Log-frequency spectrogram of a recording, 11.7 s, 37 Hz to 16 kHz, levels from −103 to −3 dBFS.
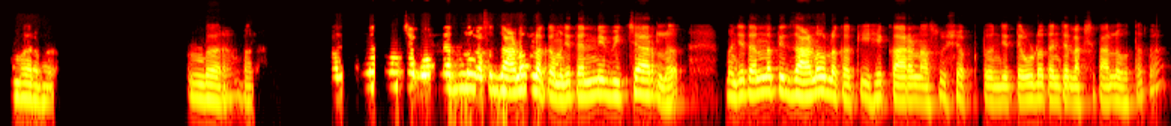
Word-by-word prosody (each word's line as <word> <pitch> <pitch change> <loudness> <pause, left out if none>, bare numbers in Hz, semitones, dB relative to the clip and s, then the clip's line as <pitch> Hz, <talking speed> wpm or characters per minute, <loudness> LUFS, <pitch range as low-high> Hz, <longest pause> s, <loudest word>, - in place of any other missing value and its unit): बरं, 145 -2 -3
बरं. 125 -1 -10 1.3
बरं, 140 0 -5
बरं. 130 -3 -13 0.8
पण - - -1
ते 475 +4 -7
तुमच्या - - -2
बोलण्यातून 230 - +4
असं 210 +1 -2
जाणवलं 200 +1 +6
का? 170 - -1
म्हणजे 145 +1 0
त्यांनी 160 +3 +1
विचारलं 160 -4 0 0.5
म्हणजे 165 +1 -4
त्यांना 185 +3 +2
ते 200 - +3
जाणवलं 175 +2 +5
का? 140 - -5
की 155 - -9
हे 150 +3 -7
कारण 135 -2 0
असू 125 +5 -9
शकतं. 135 -2 -12
म्हणजे 130 0 -6
तेवढं 140 +1 -3
त्यांच्या 135 -1 -4
लक्षात 125 0 -9
आलं 130 +1 -5
होतं 120 0 -12
का? - - -18
155 Hz, 160 wpm, -21 LUFS, 135-195 Hz, 1.3 s, जाणवलं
